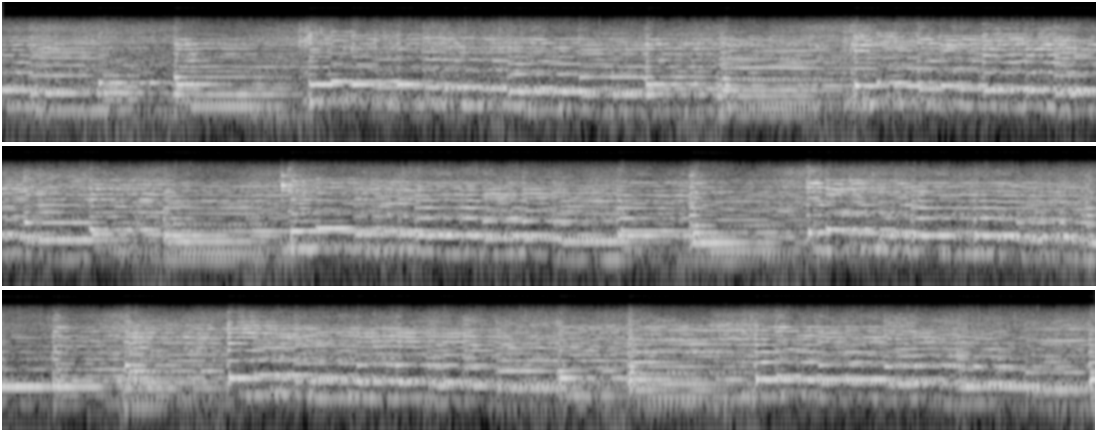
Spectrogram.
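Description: Tenor voice singing quick stepwise scale runs up and down on a rolled tongue trill, as a bel canto vocal exercise, with piano played alongside.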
